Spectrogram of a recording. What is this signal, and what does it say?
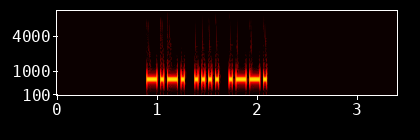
Morse code, heard as a keyed tone, about 36 wpm, 700 Hz. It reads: CHP
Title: USA Call Sign Postfixes - 3 Letters 35wpm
